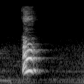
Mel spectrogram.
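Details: A single short, sharp bark from Mic-Dog, a bossy wiener dog who objects to anyone leaving or getting up.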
